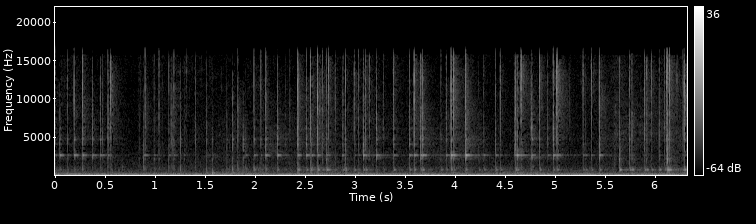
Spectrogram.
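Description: Long nails tap quickly on a clear glass vase holding water and tulip stems, after a hand comes close at the start. The taps are rapid, bright, clicky ticks that stop almost at once, over a faint steady ring and a low, soft rumble.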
